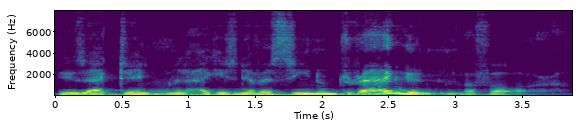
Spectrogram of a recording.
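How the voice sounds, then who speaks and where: Very deep, low put-on character voice from a man, delivered at a fairly slow pace. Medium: audio drama. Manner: courteous, old-fashioned.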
